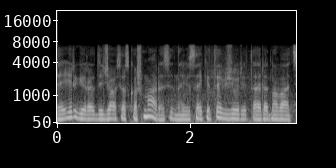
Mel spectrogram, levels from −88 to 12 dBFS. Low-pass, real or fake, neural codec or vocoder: 7.2 kHz; real; none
